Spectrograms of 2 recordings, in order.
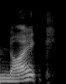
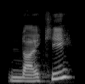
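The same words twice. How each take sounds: First: It uses the Australian pronunciation of the name. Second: It uses the non-Australian pronunciation of the name.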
